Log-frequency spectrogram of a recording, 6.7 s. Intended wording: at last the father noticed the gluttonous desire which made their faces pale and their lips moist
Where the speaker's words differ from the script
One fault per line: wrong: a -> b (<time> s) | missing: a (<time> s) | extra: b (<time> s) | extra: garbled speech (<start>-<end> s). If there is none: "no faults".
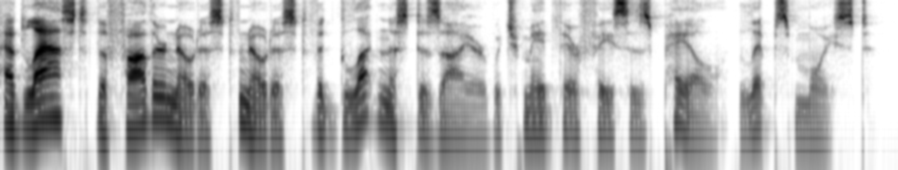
extra: noticed (1.8 s)
missing: and their (5.5 s)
